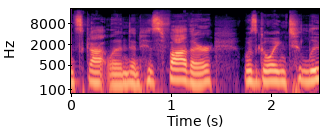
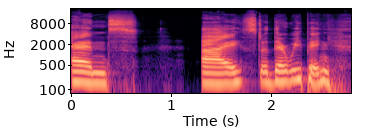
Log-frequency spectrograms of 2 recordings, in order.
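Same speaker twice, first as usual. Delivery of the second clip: ordinary talk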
